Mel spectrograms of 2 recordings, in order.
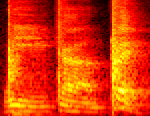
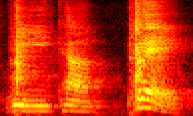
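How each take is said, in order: First: Slow, "play" hit stronger; "We can play" chanted, accent on "play". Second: "we can play" slow, with "play" hit harder; accent on play. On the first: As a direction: give "play" a wee extra poke. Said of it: "Give it a wee bit more". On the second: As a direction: play hit a bit stronger. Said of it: "we're gonna do that on the words". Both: Shown as a demonstration.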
